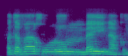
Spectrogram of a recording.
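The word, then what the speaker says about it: وَتَفَاخُرٌ بَيْنَكُمْ: Di sana ada iqlab, ya, tanwin dhammah bertemu dengan ba juga sering banyak ditinggalkan, harusnya ditahan 3 harokat, ada sebagian yang membacanya 1 atau 2 harokat. Wa tafakhurun bainakum, salah, tapi ditahan dulu. Wa tafakhurun bainakum.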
